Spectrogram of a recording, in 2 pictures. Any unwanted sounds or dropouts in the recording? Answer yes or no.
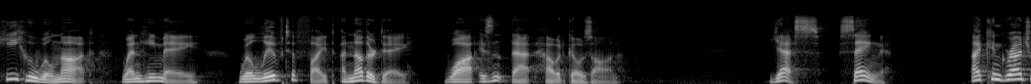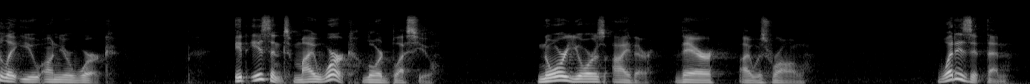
no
